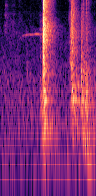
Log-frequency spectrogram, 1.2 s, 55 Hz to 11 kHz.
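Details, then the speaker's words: 1989 Kawasaki KX125 gearbox stepped by hand from neutral through first to sixth and back: a few crisp sharp clicks, each gear engaging cleanly without grinding; separately the bike has a top-end knock. "okay so we're in neutral there that's first second third fourth"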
